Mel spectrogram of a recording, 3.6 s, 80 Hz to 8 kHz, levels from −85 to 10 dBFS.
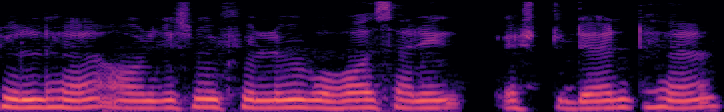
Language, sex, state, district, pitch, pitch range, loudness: Hindi, female, Bihar, East Champaran, 195 Hz, 190-205 Hz, -24 LUFS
